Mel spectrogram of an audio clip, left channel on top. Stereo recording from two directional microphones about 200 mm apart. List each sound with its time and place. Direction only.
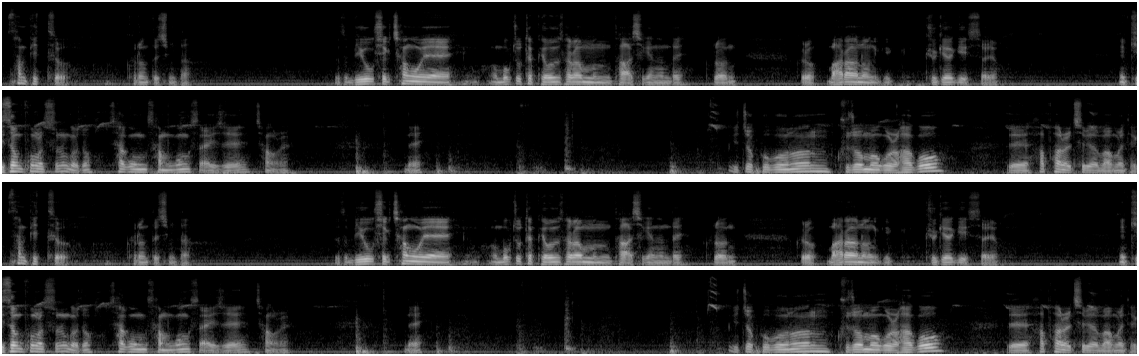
0.1 s speech: 5° left (ahead or behind)
3.3 s speech: 5° left (ahead or behind)
11.1 s speech: 5° left (ahead or behind)
18.6 s speech: 5° left (ahead or behind)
